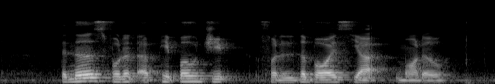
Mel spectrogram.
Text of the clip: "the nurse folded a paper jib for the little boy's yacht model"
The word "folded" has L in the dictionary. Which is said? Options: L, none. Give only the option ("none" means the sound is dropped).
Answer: none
